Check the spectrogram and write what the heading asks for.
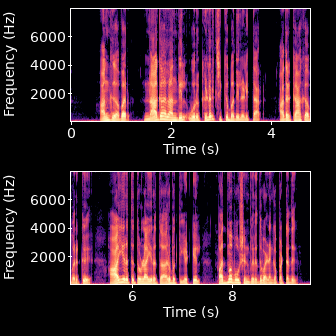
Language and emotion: Tamil, neutral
